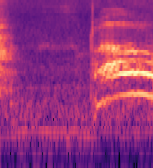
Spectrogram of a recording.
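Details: Leo, a grumpy house cat, grumbling out of the blue indoors; after a soft knock, one long sustained meow swells up and stays steady with clear harmonics, ending slightly lower; background otherwise quiet.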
